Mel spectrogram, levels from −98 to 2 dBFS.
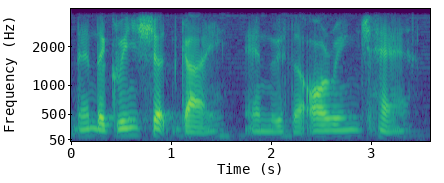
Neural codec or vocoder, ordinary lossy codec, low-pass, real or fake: none; none; 3.6 kHz; real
